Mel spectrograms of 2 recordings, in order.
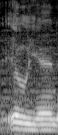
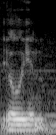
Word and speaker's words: Ilian: military command 8 human now pronounce it as alien cuz it reminds me of Illidan from Warcraft 3 the Zerg have begun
